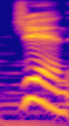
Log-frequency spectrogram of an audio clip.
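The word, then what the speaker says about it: jinn: to yes so in the journal for phasmaphobia gin and it's spelled j-i-n-n I want to be very clear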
